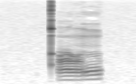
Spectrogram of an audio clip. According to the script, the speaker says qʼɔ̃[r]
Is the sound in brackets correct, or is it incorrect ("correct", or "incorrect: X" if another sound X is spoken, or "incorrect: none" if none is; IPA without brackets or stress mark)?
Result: incorrect: n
